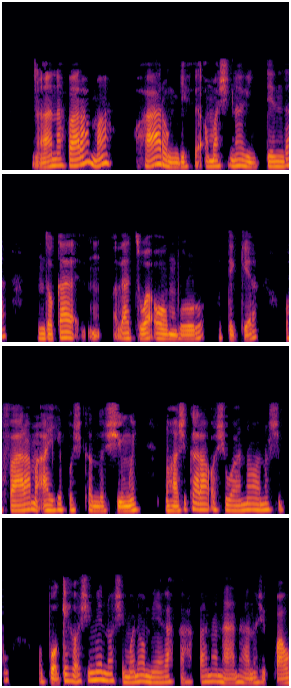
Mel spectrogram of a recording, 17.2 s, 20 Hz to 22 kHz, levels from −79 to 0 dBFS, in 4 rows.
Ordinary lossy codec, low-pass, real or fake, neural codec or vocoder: MP3, 32 kbps; 5.4 kHz; real; none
